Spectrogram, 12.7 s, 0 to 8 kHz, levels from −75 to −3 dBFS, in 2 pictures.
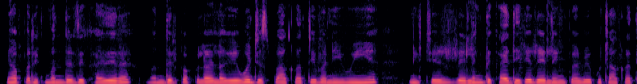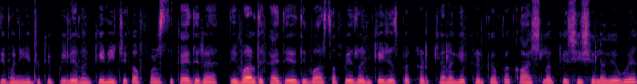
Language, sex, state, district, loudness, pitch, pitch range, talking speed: Hindi, female, Bihar, Kishanganj, -33 LUFS, 205 Hz, 200-215 Hz, 330 wpm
